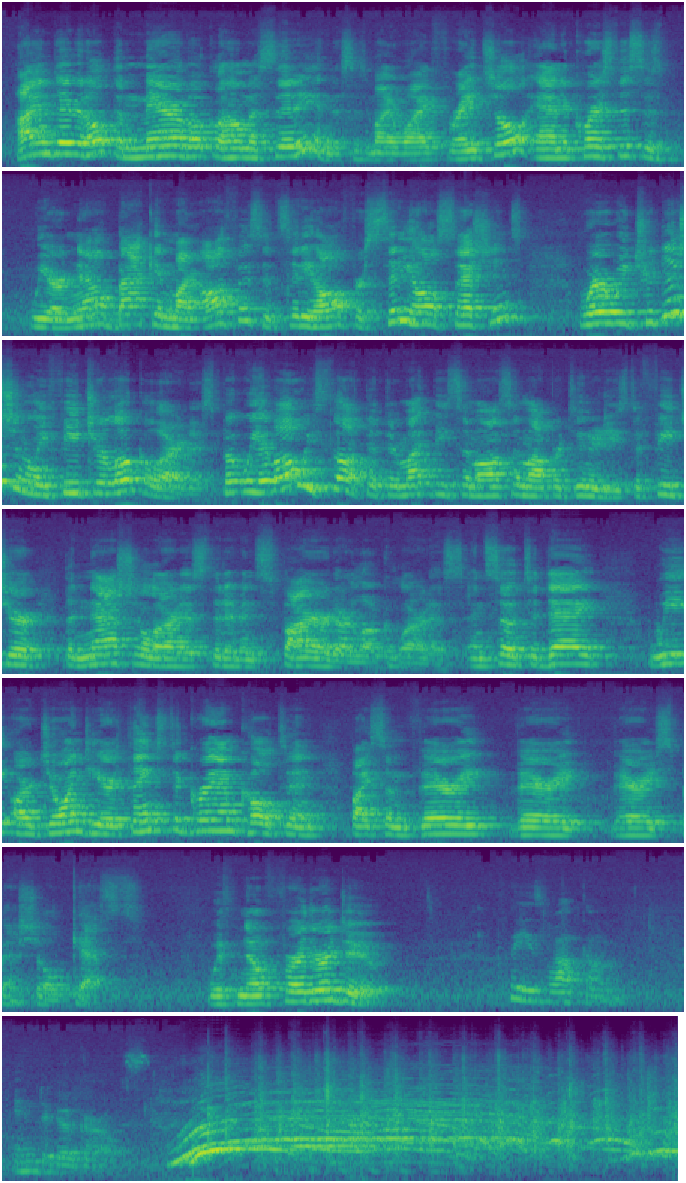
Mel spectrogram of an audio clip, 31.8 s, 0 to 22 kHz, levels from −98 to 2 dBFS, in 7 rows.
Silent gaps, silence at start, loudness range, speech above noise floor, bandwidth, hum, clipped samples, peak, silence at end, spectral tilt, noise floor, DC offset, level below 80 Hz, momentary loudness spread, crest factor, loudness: none; 0.1 s; 4 LU; 27 dB; 16.5 kHz; none; under 0.1%; -2 dBFS; 0 s; -4 dB/octave; -48 dBFS; under 0.1%; -66 dBFS; 13 LU; 18 dB; -21 LUFS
